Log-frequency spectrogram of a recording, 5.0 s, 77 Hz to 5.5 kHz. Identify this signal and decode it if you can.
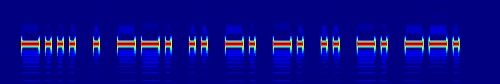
Morse code, heard as a keyed tone, about 20 wpm, 600 Hz. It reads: BEGINNING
